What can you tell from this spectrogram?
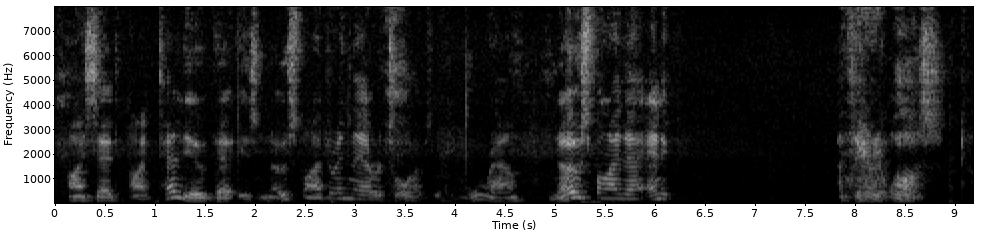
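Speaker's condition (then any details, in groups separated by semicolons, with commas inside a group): No condition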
